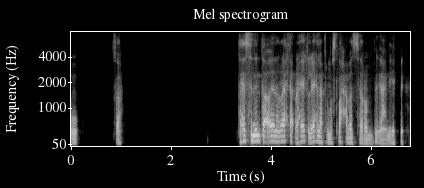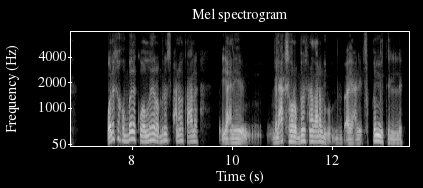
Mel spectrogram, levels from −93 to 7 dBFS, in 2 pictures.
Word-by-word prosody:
و 105 -1 0 0.7
صح. - - -4 2.3
تحِس 145 +2 +2
إن 145 - +9
أنت 150 0 +5
أَي 135 - +6
أنا 135 -1 +2
رايح 140 +1 +2
ل - - 0
رايح - - -1
لك 135 +1 +1
رايح 135 - +2
لك 130 0 0
لمصلحة 105 +1 -2
بس 115 -1 -3
يا 105 - 0
رب 100 -2 -4
يعني 95 0 -2 1.0
ولكن 195 +2 +3
خُد 155 -5 -3
بالك 190 -4 +2
والله 140 +5 +2
ربِّنا 145 +2 -1
سبحانه 150 -3 -5
وتعالى 135 -2 -3 0.4
يعني 105 -1 0 0.5
بالعكس - - -1
هو 135 - +5
ربِّنا 130 +3 +3
سبحانه 140 -1 0
وتعالى 130 -4 +1
ب - - -7 0.2
بيبقى 100 -1 -2
يعني 95 +1 -5
في - - -16
قِمّة 145 -3 +5
ال 100 -2 -5
135 Hz, 165 wpm, -22 LUFS, 105-145 Hz, 2.3 s, إن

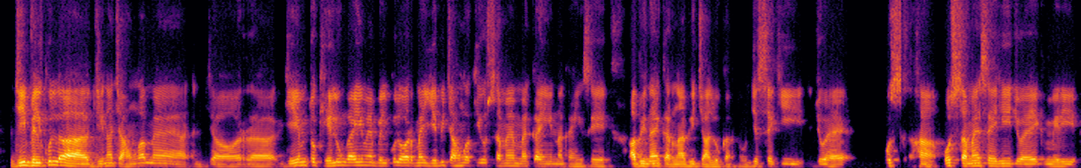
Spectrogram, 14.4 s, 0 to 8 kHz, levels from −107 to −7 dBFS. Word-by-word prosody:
जी, 125 +9 +6
बिल्कुल 140 +4 +4
अ, 110 -7 +9
जीना 115 +4 -3
चाहूँगा 115 +2 -1
मैं 115 -6 -5 0.2
ज - - -7
और 95 +1 -2 0.6
गेम 135 +7 0
तो 150 - 0
खेलूँगा 145 +4 0
ही 145 +1 +2
मैं 145 -1 -5
बिल्कुल 130 +4 -5
और 135 -1 +4
मैं 135 - 0
ये 125 -1 -3
भी 145 - -6
चाहूँगा 125 +3 +1
कि 135 - -13
उस 135 0 -5
समय 120 +1 -2
मैं 115 -1 -5
कहीं 110 0 -1
न 105 - -5
कहीं 100 -1 -9
से 100 -1 -4 0.4
अभिनय 115 +2 +5
करना 100 +1 +1
भी 105 +1 -4
चालू 95 0 0
कर 90 - -7
दूँ। 90 -1 -16
जिससे 110 +1 -5
कि 220 +3 -8 0.2
जो - - -1
है - - +1 0.6
उस 400 - -2 0.3
हाँ, - - +1
उस 130 0 +1
समय 120 +2 +4
से 120 -1 -2
ही 115 +1 -3
जो 110 -1 +1
है 105 - +1
एक 105 0 -4
मेरी 105 0 -3
115 Hz, 195 wpm, -24 LUFS, 105-135 Hz, 0.6 s, अ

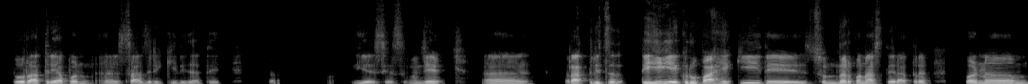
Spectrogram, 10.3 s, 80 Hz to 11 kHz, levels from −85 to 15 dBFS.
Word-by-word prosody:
तो 145 0 +5
रात्री 120 - +4
आपण 110 -1 0
अ, 100 -1 -9
साजरी 100 +1 -3
केली 90 -1 -11
जाते. 90 -1 -10 1.4
Yes, 100 -2 -3
yes. 90 0 -13
म्हणजे 140 +8 -1 0.4
अ, 115 - -11 0.8
रात्रीचं 160 +8 +2 0.2
तेही 175 +6 +5
एक 180 - +3
रूप 160 -1 +5
आहे, 145 +3 +5
की 145 -1 -1
ते 130 -4 +1
सुंदर 120 +4 0
पण 160 -3 +1
असते 130 0 -1
रात्र. 100 +8 -3 0.4
पण 140 +1 +3
अ, 140 -1 +2
135 Hz, 140 wpm, -22 LUFS, 110-145 Hz, 1.4 s, तो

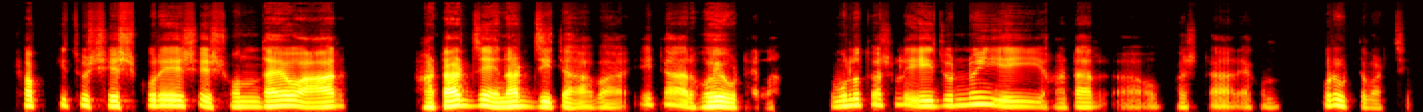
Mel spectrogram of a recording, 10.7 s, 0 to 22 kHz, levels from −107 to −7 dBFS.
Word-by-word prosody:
সবকিছু 165 +1 -4 0.2
শেষ 150 -1 0
করে 165 0 0
এসে 155 -1 -5 0.2
সন্ধ্যায়ও 145 +3 +2 0.2
আর 145 +1 +5 0.7
হাঁটার 145 +6 +8
যে 170 - +3
এনার্জি 140 0 +3
টা - - -2 0.2
বা 65 0 -6 0.3
এটা - - -12
আর - - -1
হয়ে 145 0 +7
ওঠে 120 0 -15
না। - - -21 0.5
মূলত 175 +3 0
আসলে 190 +2 -12
এইজন্যই 170 +6 -2 0.2
এই 145 - -4 0.2
হাঁটার 125 +2 -8 0.2
আ - - -19 0.2
অভ্যাসটা 125 0 -17 0.2
এখন 125 -1 -22 0.4
করে 165 +3 -3
উঠতে 120 - -16
পারছি। 105 - -21
145 Hz, 150 wpm, -24 LUFS, 135-165 Hz, 0.7 s, হাঁটার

